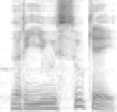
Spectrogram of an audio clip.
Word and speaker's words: Ryu: Yes, it is Ryu. So, you do pronounce the the U in there, huh? I'm 99% sure I've heard it without the U being pronounced in uh in anime.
